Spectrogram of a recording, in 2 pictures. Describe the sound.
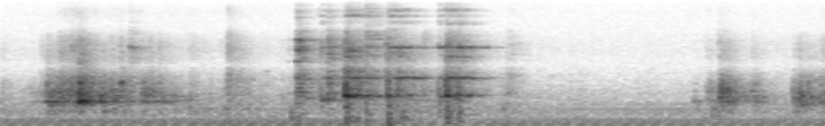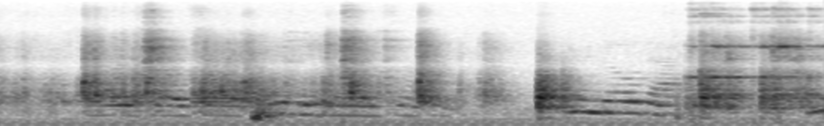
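Drinking glasses clink and knock against a tabletop several times in scattered bursts, with people talking quietly in the background.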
